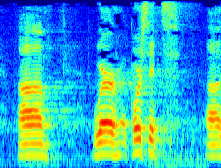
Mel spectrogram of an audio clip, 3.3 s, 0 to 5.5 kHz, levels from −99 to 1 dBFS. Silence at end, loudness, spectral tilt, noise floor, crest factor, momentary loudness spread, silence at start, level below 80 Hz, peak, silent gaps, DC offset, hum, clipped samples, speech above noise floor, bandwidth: 0 s; -20 LUFS; -6.5 dB/octave; -51 dBFS; 16 dB; 18 LU; 0.3 s; -64 dBFS; -4 dBFS; none; under 0.1%; none; under 0.1%; 33 dB; 5.4 kHz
